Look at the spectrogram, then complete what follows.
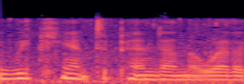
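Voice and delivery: usual speaking voice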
